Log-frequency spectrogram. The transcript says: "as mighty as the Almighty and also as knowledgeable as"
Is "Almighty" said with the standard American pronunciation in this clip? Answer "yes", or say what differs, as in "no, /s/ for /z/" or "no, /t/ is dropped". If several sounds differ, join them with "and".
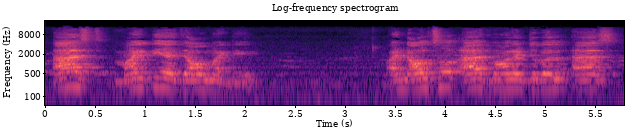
no, /l/ is dropped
